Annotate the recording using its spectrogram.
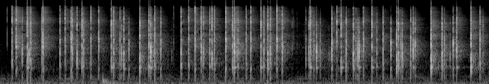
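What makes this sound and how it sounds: A black rectangular Makeup Revolution plastic eyeshadow palette, a flat closed case held in both hands, is tapped quickly with paperclip-covered long nails. The result is a rapid, uneven patter of sharp, bright clicks that fall into short bursts with brief gaps between them. There is almost no low end, and each tap decays within a fraction of a second.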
